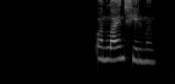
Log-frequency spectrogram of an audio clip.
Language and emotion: Russian, neutral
